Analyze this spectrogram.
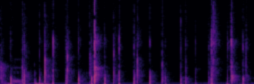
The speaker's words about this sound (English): Here, I'm going to clap too. I would have clapped too, but I'm holding my mic.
